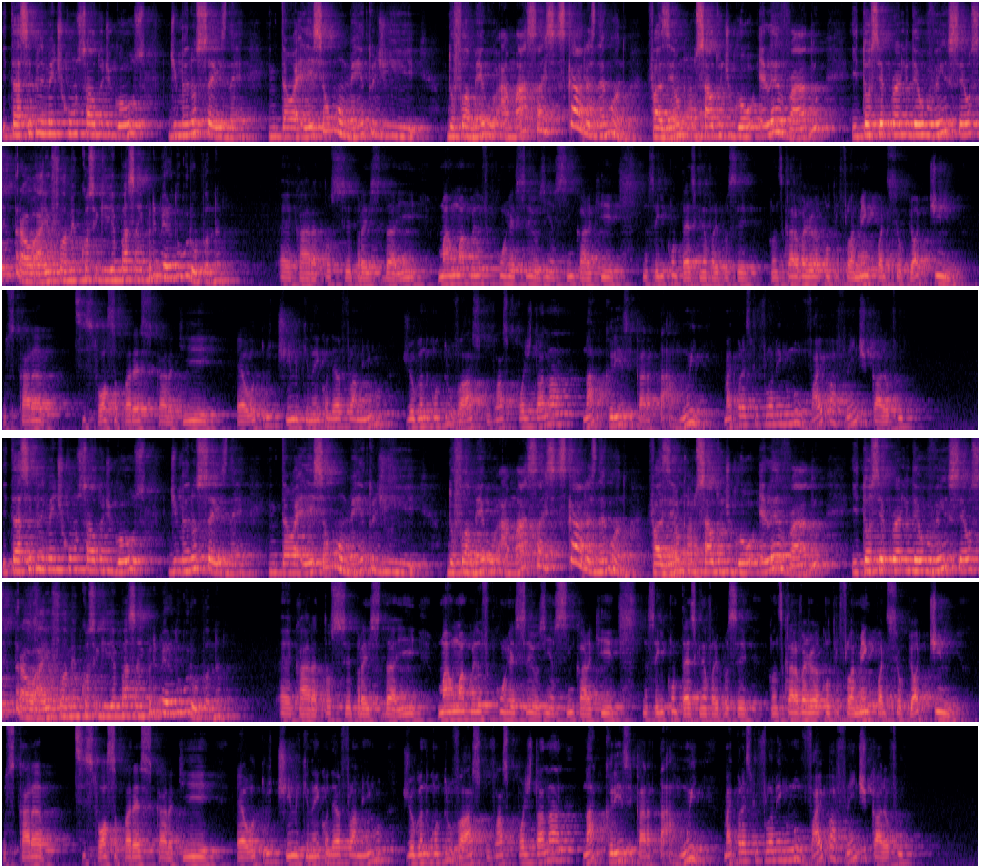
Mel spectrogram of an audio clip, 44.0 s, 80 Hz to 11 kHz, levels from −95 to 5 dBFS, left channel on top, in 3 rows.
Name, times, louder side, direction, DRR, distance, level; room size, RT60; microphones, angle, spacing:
voice 1, 0.0-2.1 2.5-3.6 4.0-6.2 6.7-9.4 9.7-12.3 12.8-18.0, left 1 dB, 30° left, 4 dB, 4.8 m, -30 dB
voice 2, 9.9-10.5 18.8-20.9 21.2-25.9 26.2-29.0 29.3-30.0 30.4-32.4 32.8-39.8 40.1-42.9, right 2 dB, 40° right, 2 dB, 3.9 m, -36 dB
28.5 x 19.0 x 9.8 m, 1.0 s
head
